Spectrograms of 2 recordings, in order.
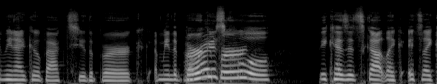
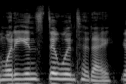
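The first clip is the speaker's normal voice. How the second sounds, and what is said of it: Put-on Pittsburgh accent. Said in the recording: “Pittsburgh ... Accent.”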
